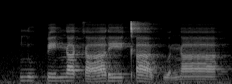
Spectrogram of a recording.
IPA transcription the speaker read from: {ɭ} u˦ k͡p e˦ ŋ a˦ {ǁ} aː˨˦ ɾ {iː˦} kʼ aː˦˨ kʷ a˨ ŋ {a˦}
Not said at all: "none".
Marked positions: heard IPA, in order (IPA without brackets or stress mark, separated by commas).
l, k, eː˦, aː˦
